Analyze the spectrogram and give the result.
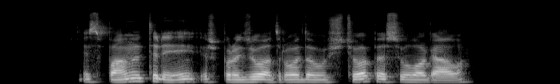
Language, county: Lithuanian, Šiauliai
